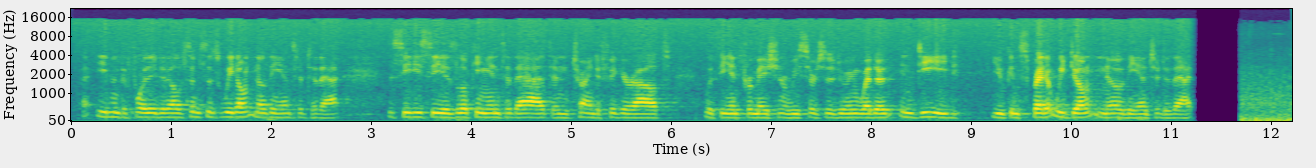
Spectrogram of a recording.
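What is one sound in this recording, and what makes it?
A middle-aged man speaks calmly into microphones.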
